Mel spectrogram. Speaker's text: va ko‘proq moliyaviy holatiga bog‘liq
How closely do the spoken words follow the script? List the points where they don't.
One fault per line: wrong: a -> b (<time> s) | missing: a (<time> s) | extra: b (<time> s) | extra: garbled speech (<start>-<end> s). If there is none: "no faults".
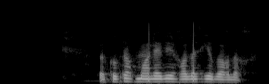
no faults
